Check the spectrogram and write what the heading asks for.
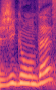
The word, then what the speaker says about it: Gigondas: On est à Gigondas, c'est ça ? Oui, exactement. Est-ce que je le prononce bien ? Très bien. Je sais que c'est toujours un peu compliqué avec le S à la fin, mais effectivement, on tient à notre gigante.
